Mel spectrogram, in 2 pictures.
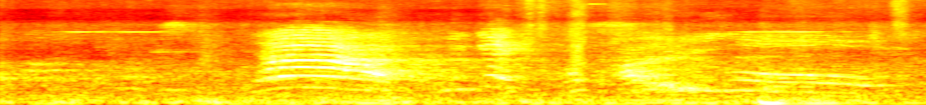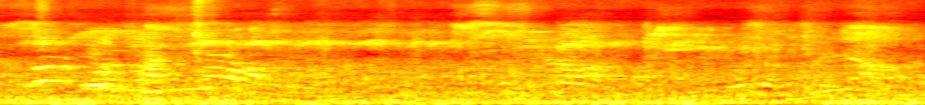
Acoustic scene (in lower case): park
